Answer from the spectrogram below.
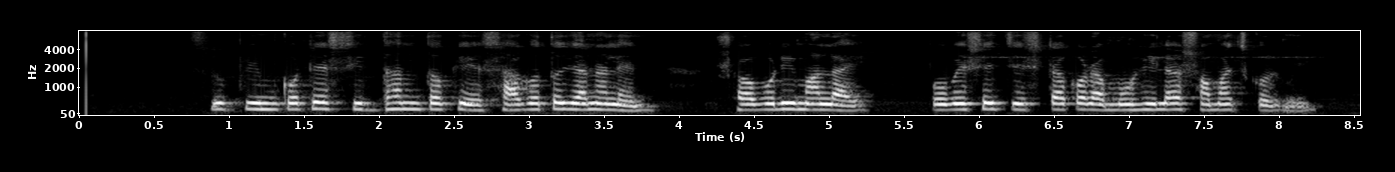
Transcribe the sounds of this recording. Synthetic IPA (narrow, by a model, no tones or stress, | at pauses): supɾimkoʈeɾʃid̪ʱːant̪okeʃaɡot̪od͡ʑanalen | ʃɔboɾimalae | pɾobeʃeɾt͡ɕeʃʈakɔɾamoɦilaʃɔmad͡ʑkoɾmi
